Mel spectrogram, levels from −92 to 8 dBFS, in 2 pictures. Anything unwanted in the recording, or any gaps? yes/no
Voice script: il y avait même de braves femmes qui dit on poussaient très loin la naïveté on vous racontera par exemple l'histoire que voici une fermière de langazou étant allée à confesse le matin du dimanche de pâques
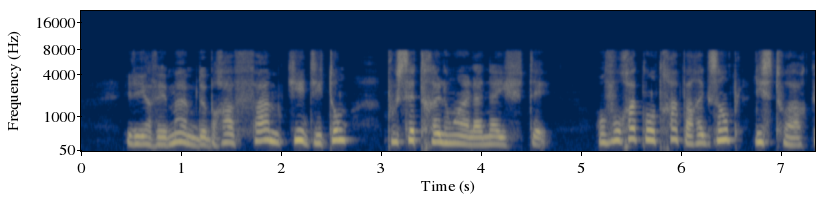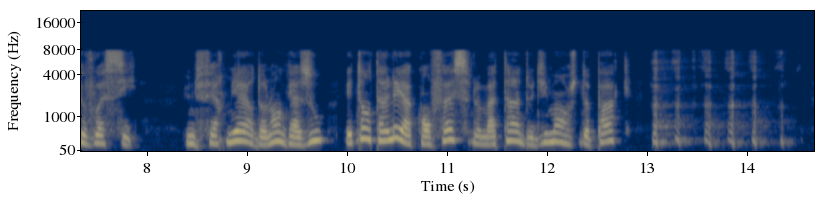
yes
